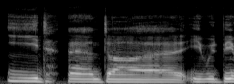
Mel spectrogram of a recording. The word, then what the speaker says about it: Eid: people understand it uh for the pronunciation of Eid that's Eid and uh it would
